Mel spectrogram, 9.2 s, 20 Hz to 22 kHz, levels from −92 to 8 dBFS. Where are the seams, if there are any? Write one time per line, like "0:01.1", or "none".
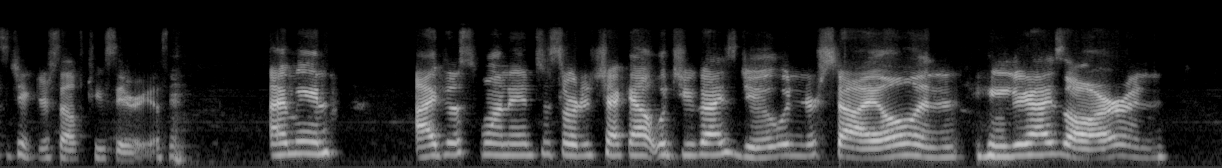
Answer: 0:01.2

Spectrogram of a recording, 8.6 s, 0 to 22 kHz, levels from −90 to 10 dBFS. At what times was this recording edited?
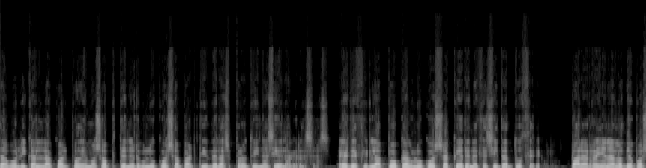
0:06.2
0:07.5

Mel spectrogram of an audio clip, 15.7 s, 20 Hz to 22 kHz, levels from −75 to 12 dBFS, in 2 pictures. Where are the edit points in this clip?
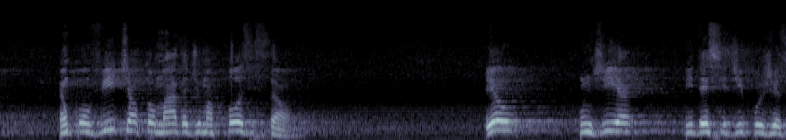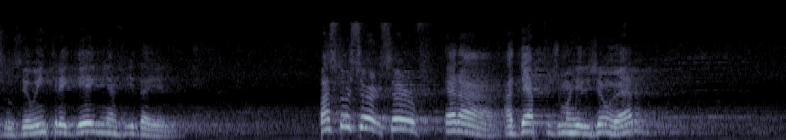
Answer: none

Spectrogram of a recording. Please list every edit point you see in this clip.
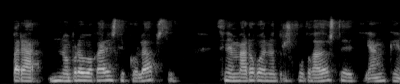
none

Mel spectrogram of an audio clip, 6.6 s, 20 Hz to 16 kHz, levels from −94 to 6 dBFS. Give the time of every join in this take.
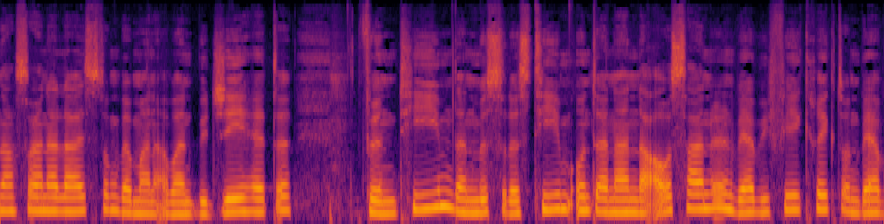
none

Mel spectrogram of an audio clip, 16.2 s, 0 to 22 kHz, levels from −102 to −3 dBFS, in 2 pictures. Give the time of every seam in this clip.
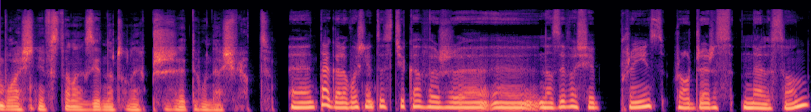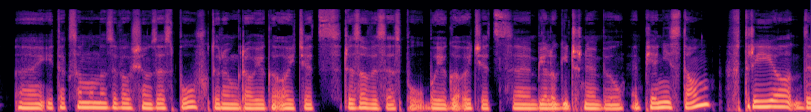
0:15.3

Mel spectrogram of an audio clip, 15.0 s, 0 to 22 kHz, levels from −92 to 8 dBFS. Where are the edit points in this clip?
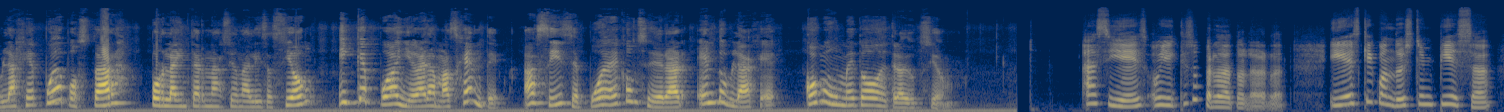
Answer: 0:11.8

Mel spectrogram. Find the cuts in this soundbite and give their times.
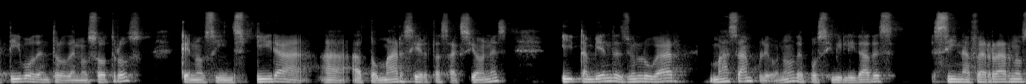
0:07.0

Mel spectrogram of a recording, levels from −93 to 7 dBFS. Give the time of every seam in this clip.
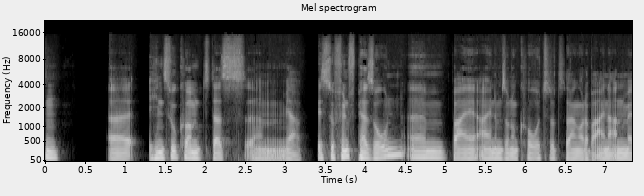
none

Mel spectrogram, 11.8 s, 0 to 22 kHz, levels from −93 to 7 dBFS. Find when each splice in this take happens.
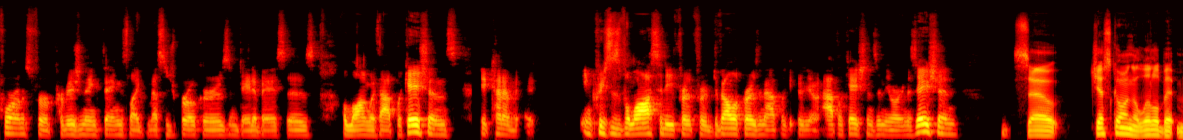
0:04.7
0:10.1

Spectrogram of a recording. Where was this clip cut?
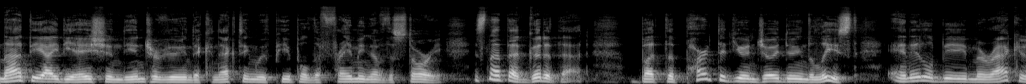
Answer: none

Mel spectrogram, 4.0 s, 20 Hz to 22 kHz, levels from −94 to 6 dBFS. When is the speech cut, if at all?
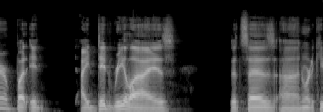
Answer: none

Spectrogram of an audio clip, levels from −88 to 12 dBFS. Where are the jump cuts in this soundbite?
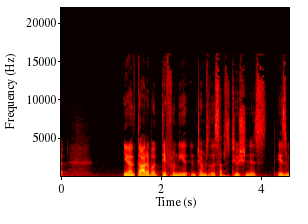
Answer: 0:01.5

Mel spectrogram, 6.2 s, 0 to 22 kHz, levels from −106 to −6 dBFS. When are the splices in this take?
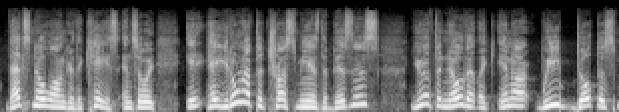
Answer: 0:02.1

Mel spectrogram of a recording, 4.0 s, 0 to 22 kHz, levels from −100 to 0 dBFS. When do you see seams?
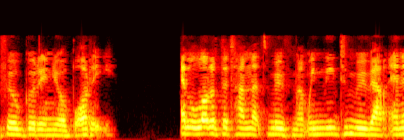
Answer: none

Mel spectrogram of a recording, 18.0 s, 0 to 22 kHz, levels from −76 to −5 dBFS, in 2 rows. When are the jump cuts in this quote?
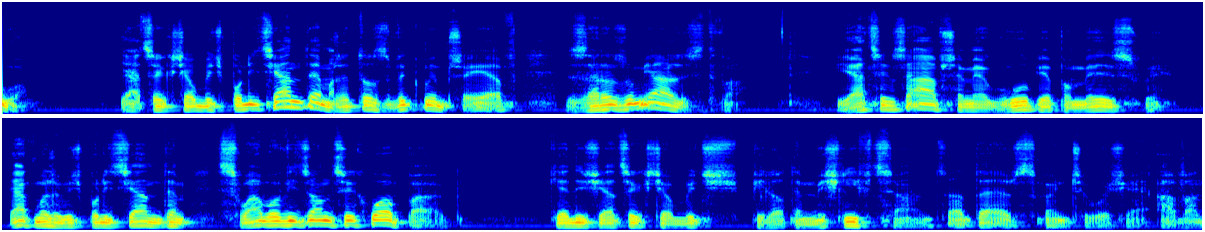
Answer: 0:02.5

